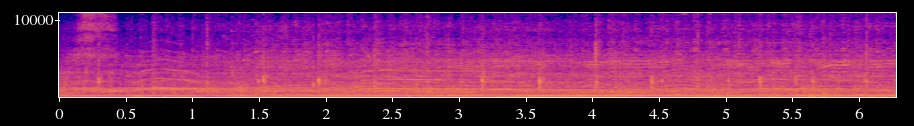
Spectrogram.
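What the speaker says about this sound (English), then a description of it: "The crowd here at Vintage Throne Stadium on their feet to salute the Barrie Baycats" A baseball crowd at Vintage Throne Stadium rises to cheer the Barrie Baycats clinching the series, a steady roar of applause and shouts from the stands under a commentator's voice.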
